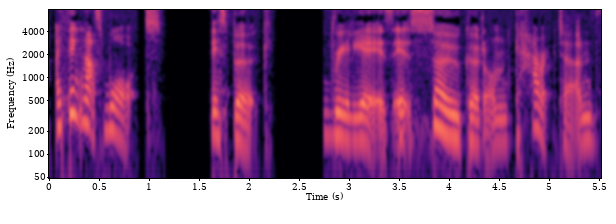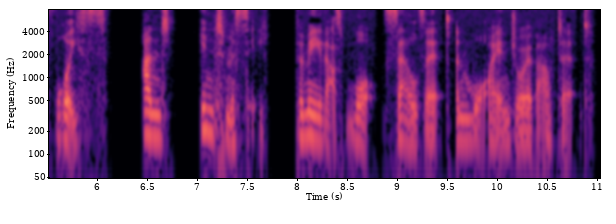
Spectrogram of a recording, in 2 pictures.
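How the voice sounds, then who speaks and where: A woman's voice: deep voice, lively intonation, unhurried, vocal fry, no echo. A woman guest on a book podcast, chatting informally and with enthusiasm about what she reads. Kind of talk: casual book chat.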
